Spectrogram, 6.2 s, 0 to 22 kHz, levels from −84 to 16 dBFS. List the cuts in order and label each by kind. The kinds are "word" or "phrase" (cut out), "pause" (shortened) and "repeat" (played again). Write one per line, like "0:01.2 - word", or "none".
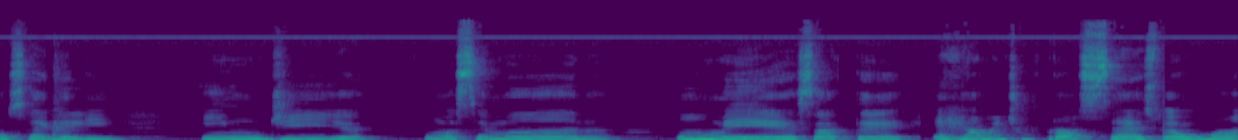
0:04.6 - pause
